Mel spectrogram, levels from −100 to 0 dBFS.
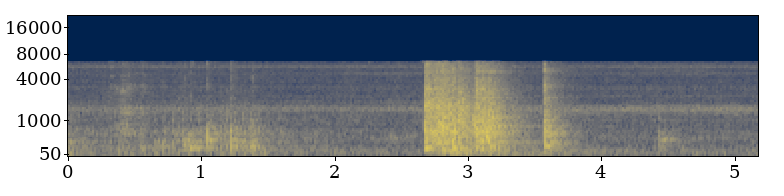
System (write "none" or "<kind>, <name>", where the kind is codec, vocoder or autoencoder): none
